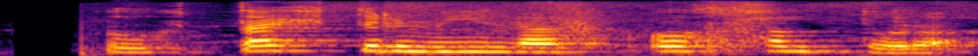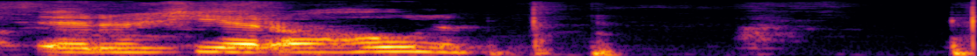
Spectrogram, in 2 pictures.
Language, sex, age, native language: Icelandic, male, 11, Icelandic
